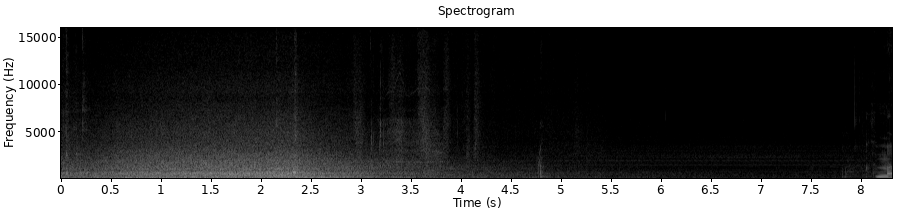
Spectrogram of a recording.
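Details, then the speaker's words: 1989 Lasko Galaxy model 3723 20-inch box fan spinning down: fading hum, no rubbing or scraping, much quieter; normal spin-down. "much quieter now I don't hear any rubbing sounds from it being dry"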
